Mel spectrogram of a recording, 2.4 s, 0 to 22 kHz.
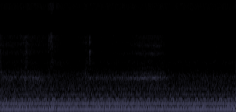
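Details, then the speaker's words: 2003 Ford Taurus SEL, ~215,000 miles, idle air control overspeed error: steady even drone, idle hovering just above 1,000 rpm, about a minute to drop, sounds like a motorcycle; owner says not normal. "you have to you have to it takes about a one minute for the thing to go down so let's see it's just a little bit above the one so i'm waiting here it sounds like a motorcycle when you ride it"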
